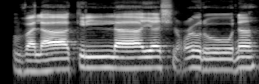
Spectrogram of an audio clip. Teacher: تو لام کے اوپر تشدید ہے اور تشدید والے حرف کو پہلے حرف کے ساتھ ملا کے سختی سے ادا کیا جاتا ہے، تو یہاں پہ نون پڑھا نہیں جائے گا، لام یہ پڑھا جائے گا۔ تو اس لام کو اس کاف کے ساتھ ہم ملا کے پڑھیں گے، کاف لام زیر کل، لام الف زبر لا، ولاکن لا، یا شین زبر یش، عین پیش عو، را واو پیش رو، نون زبر نہ، ولاکن لا یشعرون۔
